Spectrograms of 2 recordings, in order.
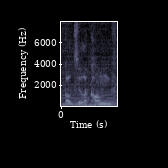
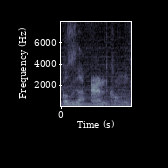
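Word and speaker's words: Godzilla x Kong: when we get um Godzilla Kong the new Empire that's why it's called Godzilla Kong not Godzilla and Kong it's called Godzilla Kong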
